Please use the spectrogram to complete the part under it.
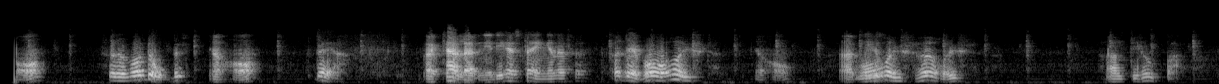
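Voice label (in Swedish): Backaryd Blekinge, Svenska sagor dialekter; Folkminnen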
